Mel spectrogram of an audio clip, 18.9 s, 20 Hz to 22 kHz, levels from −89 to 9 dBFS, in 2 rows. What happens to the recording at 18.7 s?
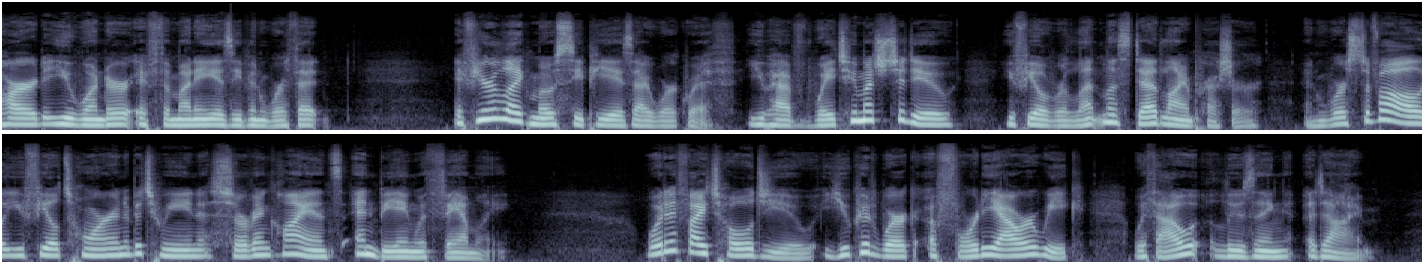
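At 18.7 s the audio is still under channel delay (comb filtering), which starts at 1.53 s after "wonder if the money" and runs to the end. One channel lags by roughly a sample before the mono sum, putting the first cancellation notch near 20 kHz. The speech sounds slightly dull rather than hollow. Unlike a low-pass filter, the top end sags gradually toward that notch instead of cutting off sharply.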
